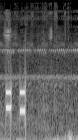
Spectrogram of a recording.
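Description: Two short, clean telephone keypad tones beeping in quick succession, close and clear, followed by quiet with a faint low thump.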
